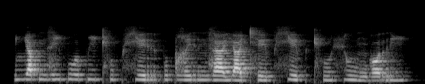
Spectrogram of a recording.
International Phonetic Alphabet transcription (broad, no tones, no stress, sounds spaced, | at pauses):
ʎ a p n z i p w ʊ p i cʰ u p ç e r p ʊ p ʁ i r n z a j a cʰ e p ç e p cʰ u ç u ŋ ɡ ɔ r i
